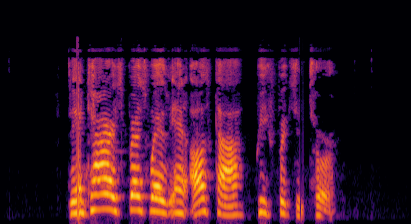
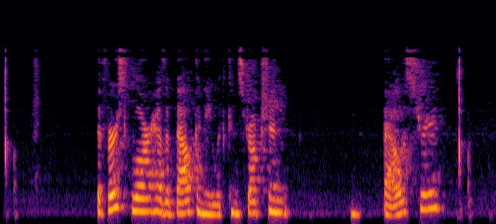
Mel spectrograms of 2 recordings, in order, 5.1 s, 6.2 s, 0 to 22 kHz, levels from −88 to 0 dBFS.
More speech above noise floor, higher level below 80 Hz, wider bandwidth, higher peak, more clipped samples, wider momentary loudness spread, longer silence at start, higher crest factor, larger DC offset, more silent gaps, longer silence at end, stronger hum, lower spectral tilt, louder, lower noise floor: first, 65 dB vs 48 dB; first, -62 dBFS vs -70 dBFS; first, 11 kHz vs 9.4 kHz; about the same, -2 dBFS vs -2 dBFS; neither; about the same, 12 LU vs 13 LU; first, 0.85 s vs 0.05 s; about the same, 16 dB vs 20 dB; neither; neither; first, 1 s vs 0.45 s; neither; second, -4.5 dB/octave vs -6 dB/octave; first, -16 LUFS vs -21 LUFS; first, -81 dBFS vs -67 dBFS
